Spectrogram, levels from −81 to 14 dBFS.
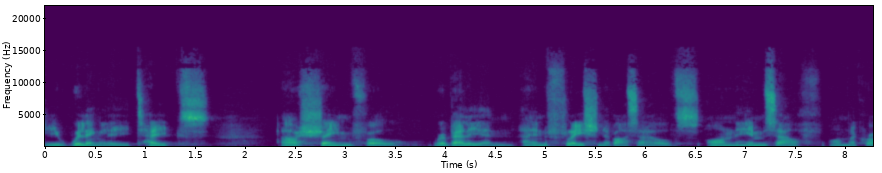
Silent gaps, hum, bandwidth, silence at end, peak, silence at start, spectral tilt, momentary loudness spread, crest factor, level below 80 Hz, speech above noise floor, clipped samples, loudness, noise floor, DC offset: none; none; 15.5 kHz; 0 s; -6 dBFS; 0 s; -2 dB/octave; 16 LU; 24 dB; -72 dBFS; 29 dB; under 0.1%; -26 LUFS; -57 dBFS; under 0.1%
